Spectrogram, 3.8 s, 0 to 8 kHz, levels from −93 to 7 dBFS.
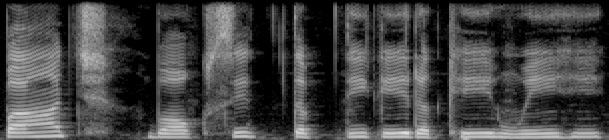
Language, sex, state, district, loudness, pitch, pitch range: Hindi, female, Uttar Pradesh, Lucknow, -19 LUFS, 210 Hz, 200-215 Hz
